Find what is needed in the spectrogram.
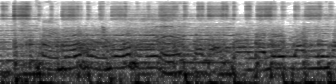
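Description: Live band music at a stage show: a wavering melody over a steady, regular beat, loud throughout.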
